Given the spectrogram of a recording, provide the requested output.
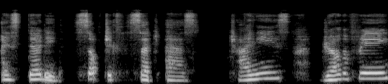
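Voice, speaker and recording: Recorded with a dry, close sound and no echo, a woman talks at a fairly slow pace in a fairly high pitch with ordinary pitch variation. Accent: Cantonese. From Hong Kong. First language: Cantonese. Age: 40s. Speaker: content creator. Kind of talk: scripted personal introduction. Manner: calm, reflective.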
